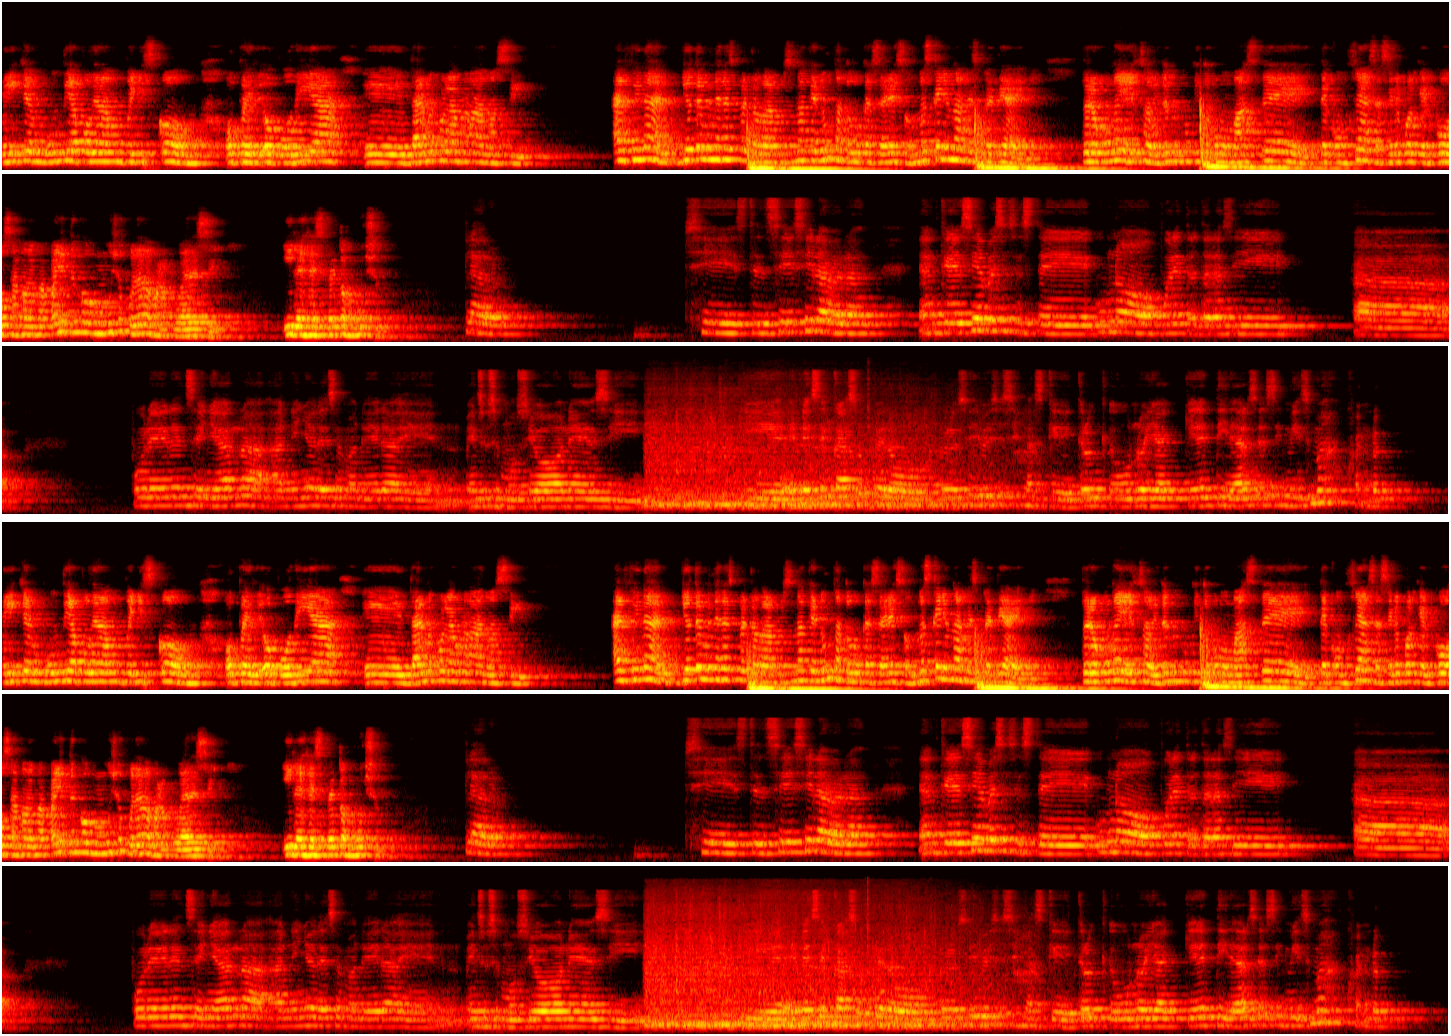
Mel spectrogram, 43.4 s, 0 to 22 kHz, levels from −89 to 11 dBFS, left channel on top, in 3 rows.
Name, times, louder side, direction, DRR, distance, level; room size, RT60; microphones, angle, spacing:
voice 1, 0.0-5.2 6.1-10.3 10.8-16.6 17.3-18.3, right 1 dB, 50° right, 0 dB, 1.3 m, -23 dB
sound 1, 7.4-8.5 9.7-11.0 12.0-13.2, right 1 dB, 70° left, 2.7 m, -19 dB
voice 2, 11.0-11.3 19.1-19.5 21.3-23.2 23.6-27.3 28.0-29.0 30.3-35.6 36.3-42.7, right 1 dB, 10° left, -5 dB, 2.8 m, -29 dB
sound 2, 35.3-39.8, right 3 dB, 30° right, 0.3 m, -31 dB
13.5 x 5.7 x 2.3 m, 1.0 s
head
